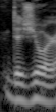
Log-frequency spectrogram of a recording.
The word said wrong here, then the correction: du jour: Du jour. It's du, not de.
